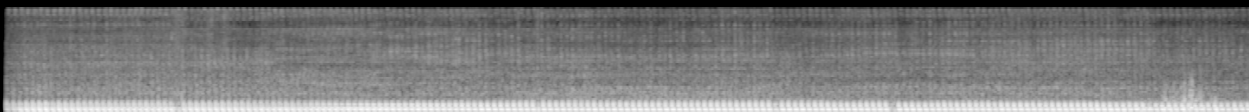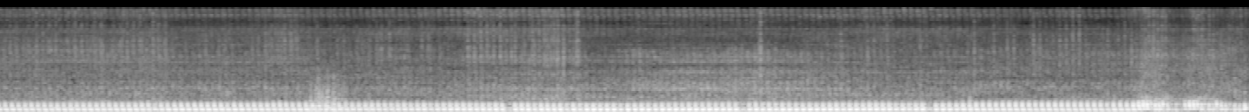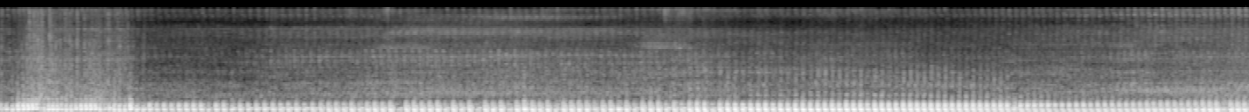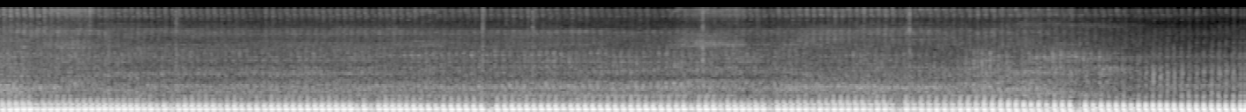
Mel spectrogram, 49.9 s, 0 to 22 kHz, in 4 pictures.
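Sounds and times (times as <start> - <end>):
engine knocks and clatter: 0.1 - 49.9
quad engine idling: 0.1 - 49.9.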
